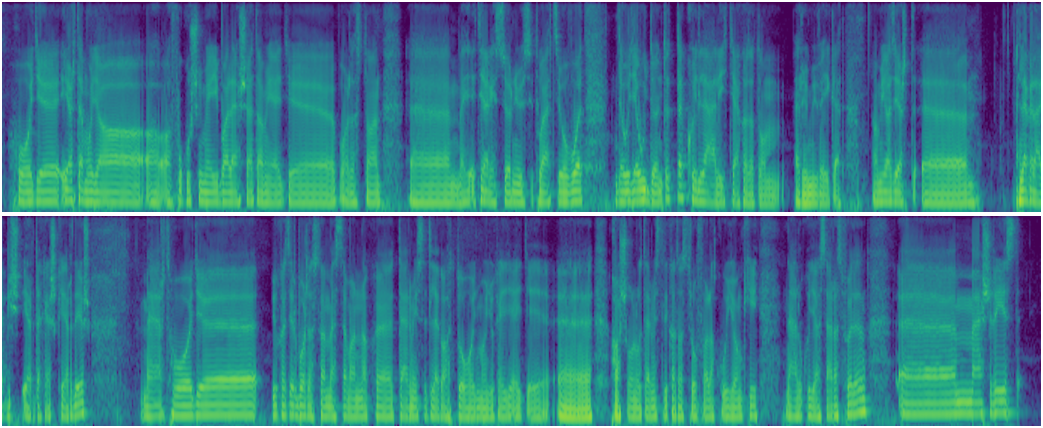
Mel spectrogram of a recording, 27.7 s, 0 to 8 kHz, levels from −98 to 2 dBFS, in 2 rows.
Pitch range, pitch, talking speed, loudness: 90-105 Hz, 95 Hz, 125 wpm, -24 LUFS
